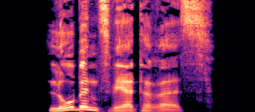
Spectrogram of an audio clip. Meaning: strong/mixed nominative/accusative neuter singular comparative degree of lobenswert
- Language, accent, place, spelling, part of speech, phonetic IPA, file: German, Germany, Berlin, lobenswerteres, adjective, [ˈloːbn̩sˌveːɐ̯təʁəs], De-lobenswerteres.ogg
